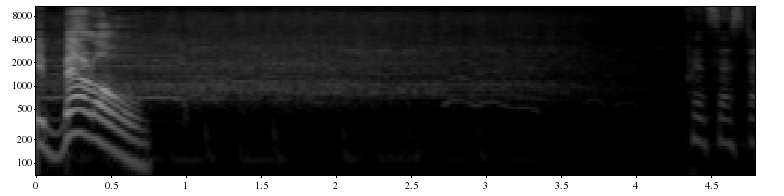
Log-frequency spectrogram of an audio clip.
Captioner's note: crowd cheers loudly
